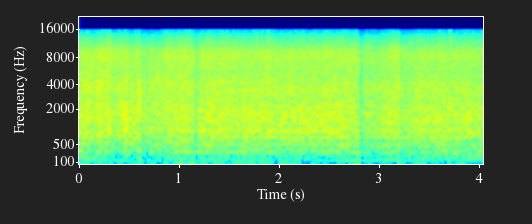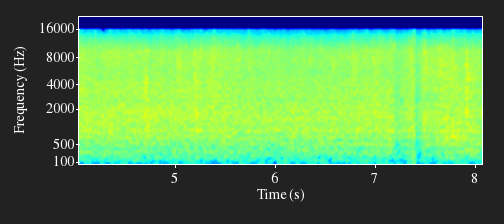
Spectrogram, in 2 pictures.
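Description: Freshly added cut vegetables frying in hot oil in a steel karahi on a gas stove: a steady sizzle with faint scattered crackles.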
